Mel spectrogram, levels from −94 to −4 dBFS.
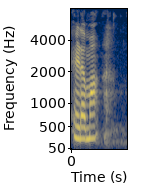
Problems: none marked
